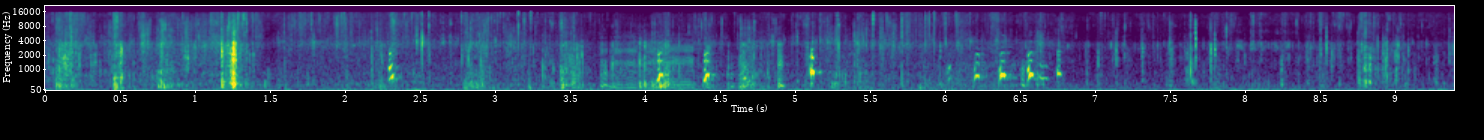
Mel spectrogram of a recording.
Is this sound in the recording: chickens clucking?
yes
